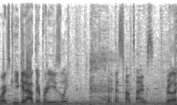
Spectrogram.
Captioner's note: laughs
